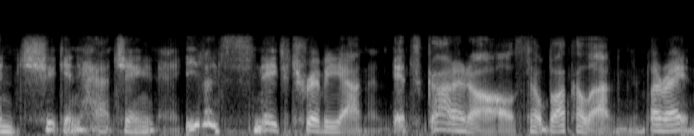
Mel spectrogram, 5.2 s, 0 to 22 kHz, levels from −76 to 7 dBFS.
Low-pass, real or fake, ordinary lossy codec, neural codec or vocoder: 7.2 kHz; fake; Opus, 16 kbps; autoencoder, 22.05 kHz, a latent of 192 numbers a frame, VITS, trained on many speakers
